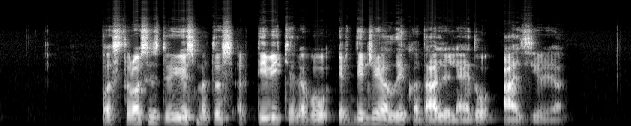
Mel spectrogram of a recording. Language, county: Lithuanian, Utena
